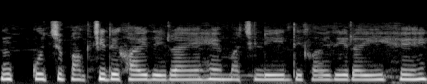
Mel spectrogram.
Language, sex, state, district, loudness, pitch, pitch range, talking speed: Hindi, female, Bihar, Jamui, -16 LUFS, 225 Hz, 220-235 Hz, 180 wpm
